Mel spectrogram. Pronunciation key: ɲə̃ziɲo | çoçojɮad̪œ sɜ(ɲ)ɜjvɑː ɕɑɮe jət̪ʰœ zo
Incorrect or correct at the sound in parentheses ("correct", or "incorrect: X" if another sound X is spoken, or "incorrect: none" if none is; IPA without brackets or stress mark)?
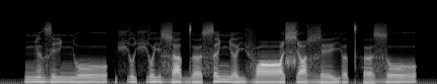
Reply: correct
